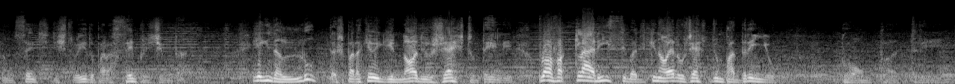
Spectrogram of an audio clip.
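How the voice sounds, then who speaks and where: An actor playing a jealous, tormented lover in a radio soap opera, accusatory and declamatory, with formal diction and a Brazilian accent. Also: male voice, medium pitch, natural voice. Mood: bitter, wounded. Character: jealous, tormented male lover interrogating his beloved. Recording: radio drama with prominent background music.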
